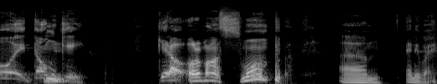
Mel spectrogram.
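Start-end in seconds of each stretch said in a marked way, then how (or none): 0.0-2.8 laid-on, put-on Scottish accent, pitched up. Quoting a line during banter about a tv series, scottish accent. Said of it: "Scottish accent".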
